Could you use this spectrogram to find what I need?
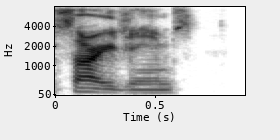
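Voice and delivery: said under the breath, muttered quietly. Speaking in character to James during a fight: said under his breath. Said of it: "I'll just say under my breath".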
